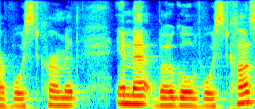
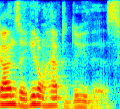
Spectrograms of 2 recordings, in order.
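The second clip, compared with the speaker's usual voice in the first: straightforward, direct, in-charge, take-charge delivery. Contrasting how the newer performer says the Kermit line: imitating a direct, take-charge Kermit. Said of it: "is more of a direct".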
